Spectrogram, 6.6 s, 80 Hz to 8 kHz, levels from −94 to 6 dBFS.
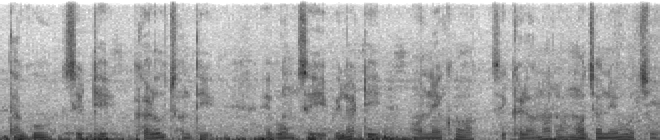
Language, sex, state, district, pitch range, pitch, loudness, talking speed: Odia, male, Odisha, Khordha, 110-130 Hz, 115 Hz, -18 LUFS, 100 wpm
